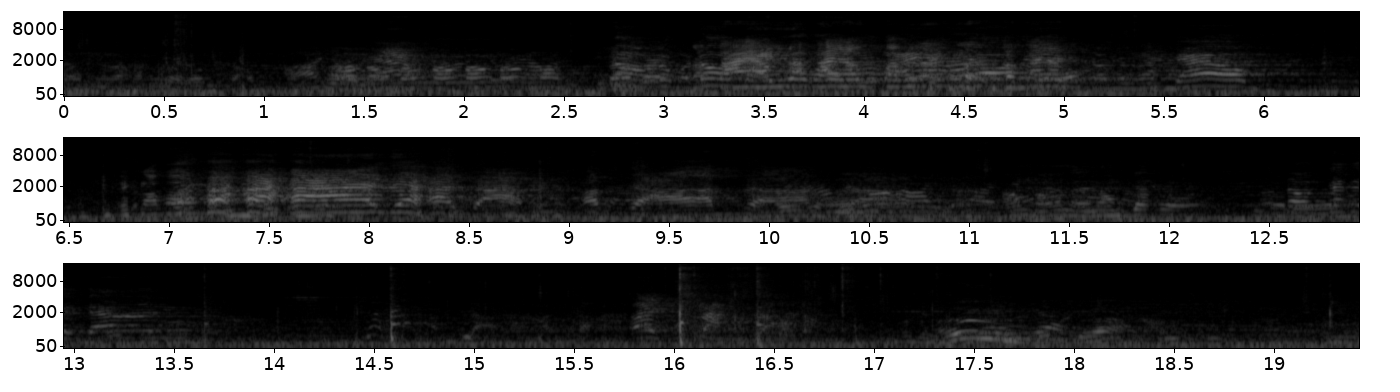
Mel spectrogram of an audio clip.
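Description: Adults talk and call out with animation nearby.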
